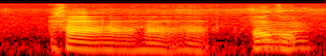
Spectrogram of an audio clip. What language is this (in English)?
Bangla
